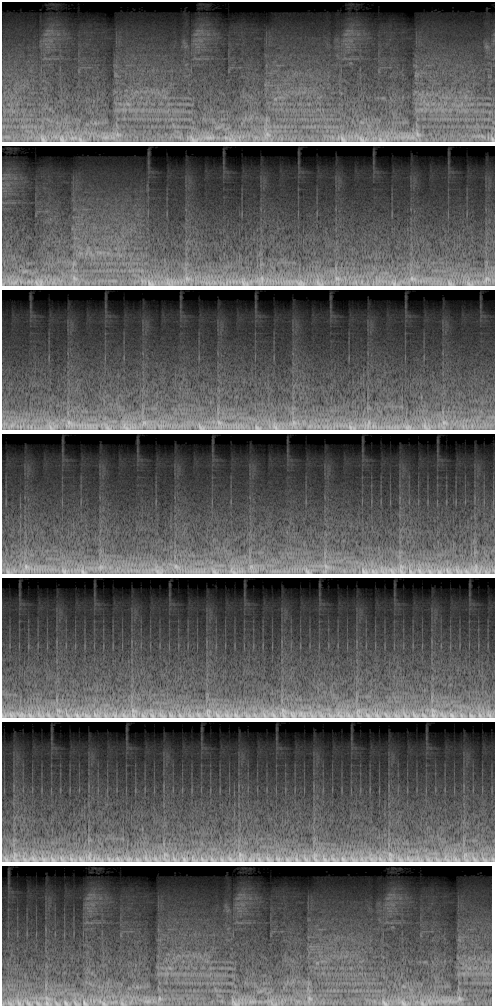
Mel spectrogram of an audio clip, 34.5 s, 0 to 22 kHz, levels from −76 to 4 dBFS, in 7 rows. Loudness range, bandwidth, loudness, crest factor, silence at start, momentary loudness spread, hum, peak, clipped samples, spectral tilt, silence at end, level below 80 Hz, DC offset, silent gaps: 2 LU; over 20 kHz; -20 LUFS; 16 dB; 0 s; 3 LU; none; -2 dBFS; under 0.1%; -5 dB/octave; 0 s; -24 dBFS; under 0.1%; none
